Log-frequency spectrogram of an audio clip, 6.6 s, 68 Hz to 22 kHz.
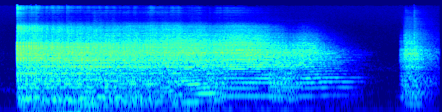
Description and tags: Heavy door groan and creaking in reverberant space. Processed with iZotope RX7.)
